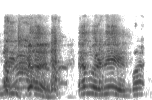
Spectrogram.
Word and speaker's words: Buttigieg: It's booty. Okay, it's booty judge.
